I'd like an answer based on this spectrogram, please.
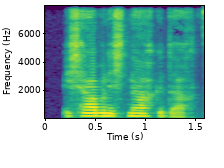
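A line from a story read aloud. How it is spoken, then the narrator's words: Very quiet. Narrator (German): sagte Dumbledore ganz leise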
